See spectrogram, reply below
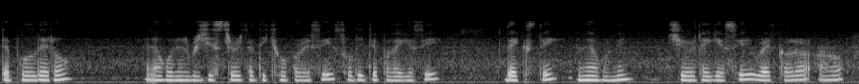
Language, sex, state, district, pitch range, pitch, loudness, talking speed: Nagamese, female, Nagaland, Dimapur, 190-210 Hz, 200 Hz, -19 LUFS, 155 wpm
